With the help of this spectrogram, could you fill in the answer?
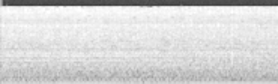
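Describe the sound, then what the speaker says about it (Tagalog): A Nissan Sentra engine idles while warming up, a steady low droning hum with a faint vibration and no changes in pitch or level. "Okay guys, na-start na natin. Papainit-initin lang natin para makita natin yung result sa tambuso kung wala nang usok."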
